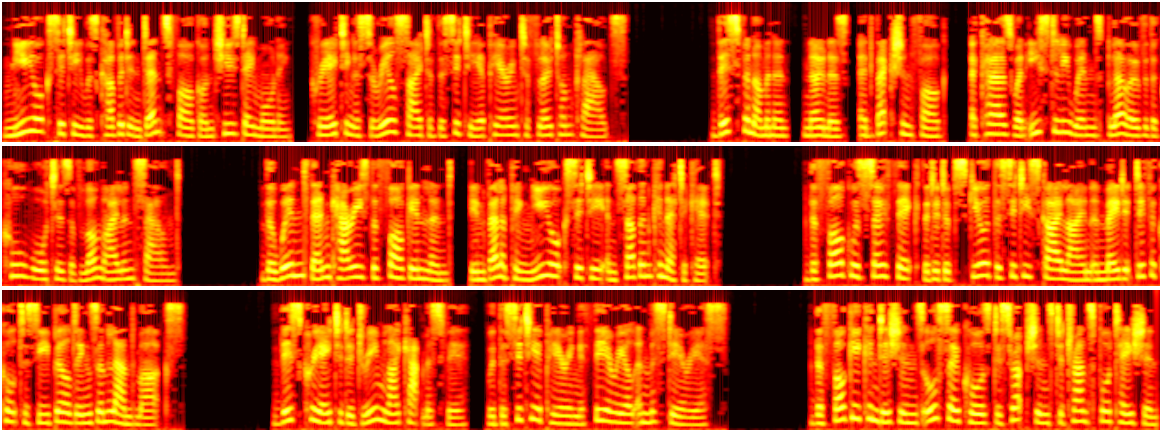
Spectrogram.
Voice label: English Advanced FAST Reading; Dense fog blankets New York City skyline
